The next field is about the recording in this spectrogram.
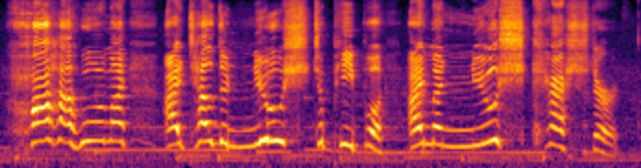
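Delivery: put-on tipsy voice. Playing a newscaster, answering someone who asks who they are, in a drunk voice. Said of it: "I get to do my drunk voice".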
